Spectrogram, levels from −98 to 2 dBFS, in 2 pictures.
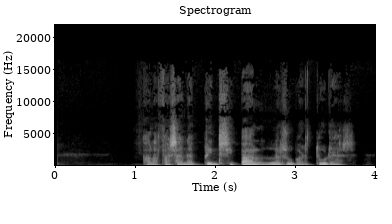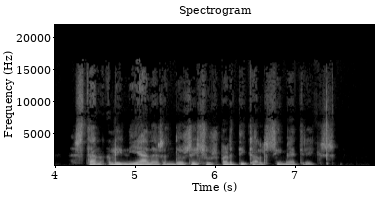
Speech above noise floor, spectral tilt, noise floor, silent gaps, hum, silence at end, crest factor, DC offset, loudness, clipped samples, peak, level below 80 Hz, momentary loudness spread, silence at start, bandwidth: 46 dB; -6 dB/octave; -81 dBFS; none; none; 0.5 s; 20 dB; under 0.1%; -35 LUFS; under 0.1%; -16 dBFS; -66 dBFS; 14 LU; 1.1 s; 16 kHz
